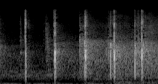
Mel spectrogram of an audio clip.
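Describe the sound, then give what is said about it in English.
Applause in a slow, steady rhythm: about six sharp, distinct claps spaced evenly apart, moderately loud, with no voices over them. “And you get a nice round of applause.”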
